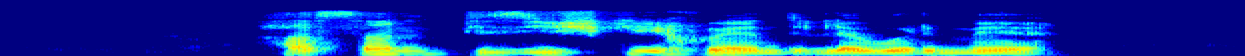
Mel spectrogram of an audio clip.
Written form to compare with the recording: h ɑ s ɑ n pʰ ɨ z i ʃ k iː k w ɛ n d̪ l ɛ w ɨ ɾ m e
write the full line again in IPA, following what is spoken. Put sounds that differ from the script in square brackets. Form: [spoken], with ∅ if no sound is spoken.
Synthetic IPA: h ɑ s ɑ n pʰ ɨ z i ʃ k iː [x] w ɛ n d̪ l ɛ w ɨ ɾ m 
